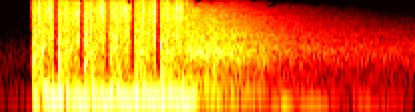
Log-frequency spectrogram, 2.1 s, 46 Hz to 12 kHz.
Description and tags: Shoot 2 HZA 01-08-2021
shoot gun shooting shot weapon firing military warfare army war rifle attack pistol sniper shooter fire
